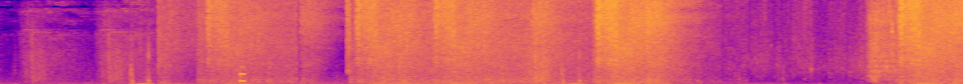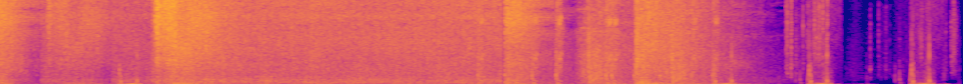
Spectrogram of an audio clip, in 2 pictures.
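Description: Footsteps thud across sand.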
